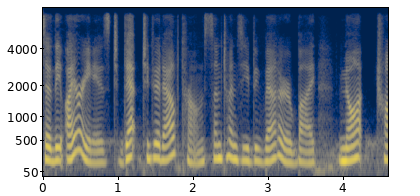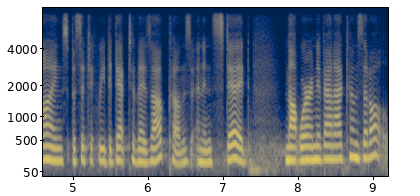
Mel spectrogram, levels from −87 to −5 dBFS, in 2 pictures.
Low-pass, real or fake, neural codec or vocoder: 7.2 kHz; fake; codec, 16 kHz, 0.5 kbps, FunCodec, trained on Chinese and English, 25 frames a second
